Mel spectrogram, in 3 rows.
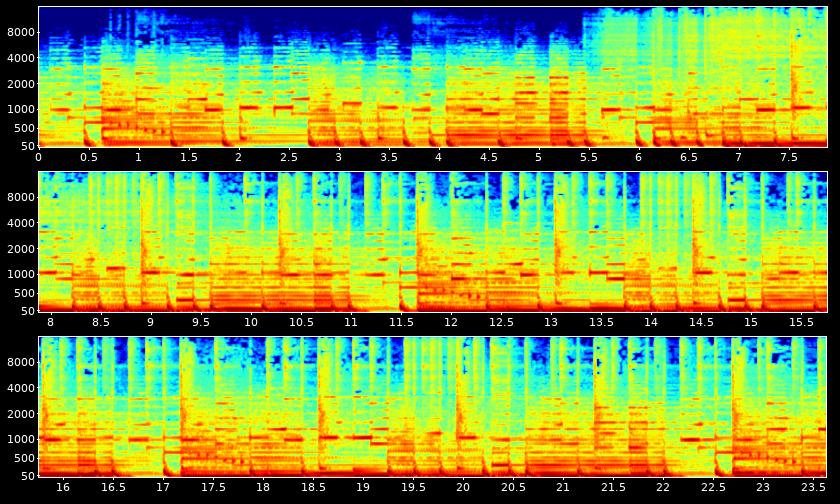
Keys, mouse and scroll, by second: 0.0 click, 0.5 space, 0.7-1.6 click, 1.1 space, 1.6 space, 1.8 space, 3.6-7.1 drag, 8.7 Down, 11.8 click, 12.2 space, 12.3-12.9 click, 12.7 space, 13.9 click, 16.6 click, 19.8 click, 21.6 click.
